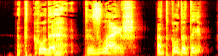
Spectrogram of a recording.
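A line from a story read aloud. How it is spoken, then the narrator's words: Hoarse, through gritted teeth. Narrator (Russian): хрипел противник, скрипя зубами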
